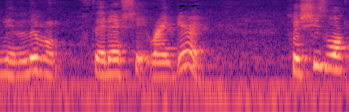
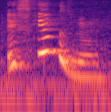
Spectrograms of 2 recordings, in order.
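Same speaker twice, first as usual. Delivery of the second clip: a higher, mock petty "excuse me"; 6 semitones higher than usual. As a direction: toss off "excuse me" like a petty roommate would. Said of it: "I feel like a bitch gonna be petty".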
